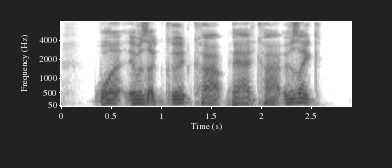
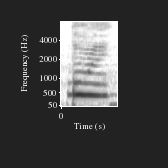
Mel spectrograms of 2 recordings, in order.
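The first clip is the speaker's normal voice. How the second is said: a high, cartoonish boing; spring-like boing sound effect; mock boing noise; 6 dB louder than usual. Sound effect for hitting the dot.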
